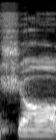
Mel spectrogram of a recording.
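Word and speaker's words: Schär: I think Shaw or Sher, whichever way you want to pronounce it. I believe it's Sher, actually.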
